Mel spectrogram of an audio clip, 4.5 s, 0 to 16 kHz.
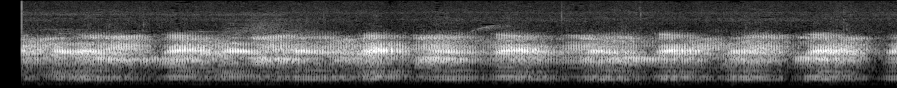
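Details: Golden frog calling, a rapid series of harsh, buzzy pulsed notes repeated about 80 times a minute, steady and loud throughout, in a small enclosed space.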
